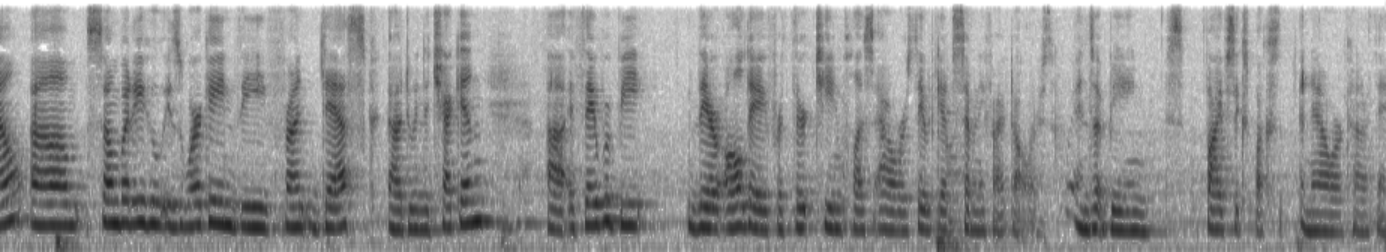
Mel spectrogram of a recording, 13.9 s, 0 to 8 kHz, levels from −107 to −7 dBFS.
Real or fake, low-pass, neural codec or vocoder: real; 7.2 kHz; none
